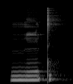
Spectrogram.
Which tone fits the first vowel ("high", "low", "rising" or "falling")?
low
